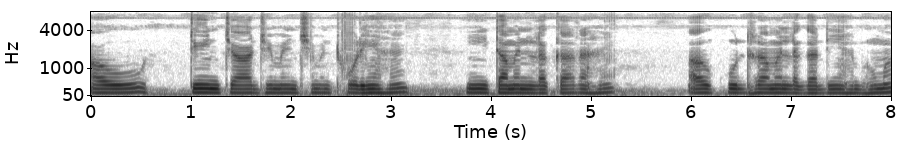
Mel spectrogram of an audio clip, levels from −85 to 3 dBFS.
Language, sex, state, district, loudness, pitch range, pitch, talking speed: Chhattisgarhi, male, Chhattisgarh, Raigarh, -17 LUFS, 125-135 Hz, 135 Hz, 135 wpm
